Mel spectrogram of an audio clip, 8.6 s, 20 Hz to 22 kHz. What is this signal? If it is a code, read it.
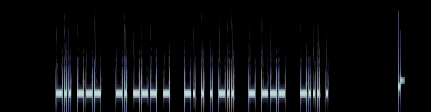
Morse code, heard as a keyed tone, about 28 wpm, 700 Hz. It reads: DO NOT NEED TO BE
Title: Sets of 5 Words Encore 28wpm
